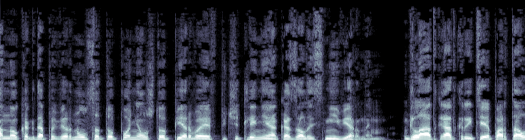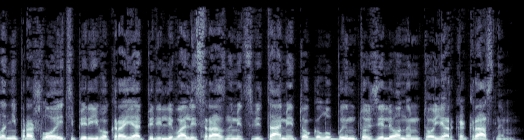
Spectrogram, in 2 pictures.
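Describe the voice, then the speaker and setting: A man's voice: medium pitch, dry recording, clean studio sound. A man reading a first-person fantasy story aloud as scripted narration, dramatic and rising sharply in tense moments. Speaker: audiobook narrator.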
